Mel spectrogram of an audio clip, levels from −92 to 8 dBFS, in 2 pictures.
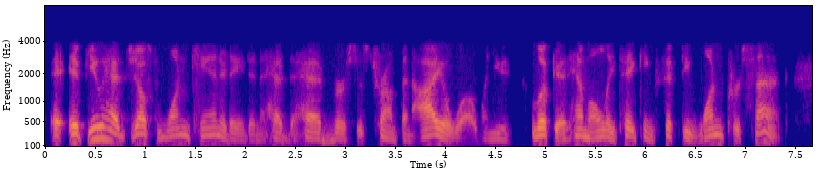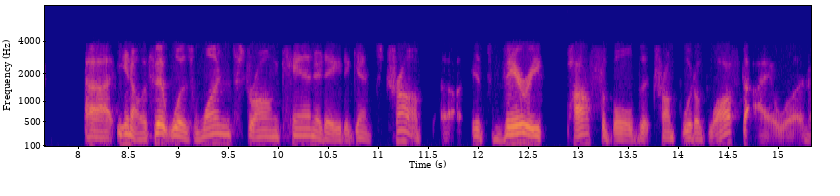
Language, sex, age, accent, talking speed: English, male, 50-69, American, 180 wpm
